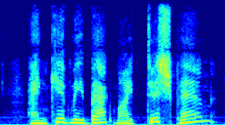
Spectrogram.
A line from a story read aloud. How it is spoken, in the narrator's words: added eagerly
